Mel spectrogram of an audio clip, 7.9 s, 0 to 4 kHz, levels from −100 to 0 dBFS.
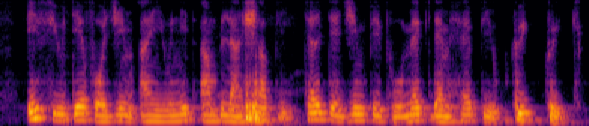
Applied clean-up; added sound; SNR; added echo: none; none; none; reverberation time 0.3 s.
